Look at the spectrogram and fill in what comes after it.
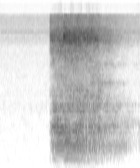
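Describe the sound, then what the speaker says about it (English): One loud, close fart of about a second, a rumbling, buzzy blast that starts abruptly after silence and tapers off at the end. "That was a bad fart."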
